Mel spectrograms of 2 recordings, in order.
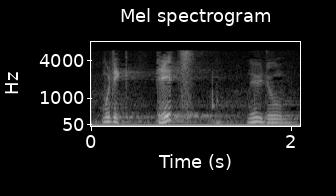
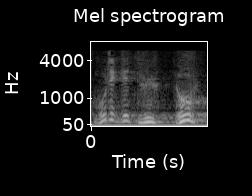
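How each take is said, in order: First: The stress falls on the word dit. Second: The stress falls on the word doen.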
